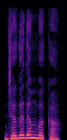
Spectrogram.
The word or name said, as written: ಜಗದಂಬಕ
